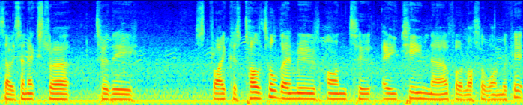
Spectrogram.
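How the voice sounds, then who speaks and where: Somewhat breathy and dark, mellow in tone, a man speaks at a fairly slow pace with medium pitch and ordinary pitch variation. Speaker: cricket commentator. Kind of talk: live commentary. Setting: outdoors at night under floodlights.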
